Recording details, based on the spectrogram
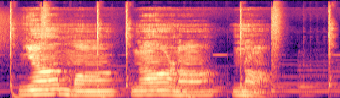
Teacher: ञ, म, ङ, ण, न नासिका की सहायता से बोले जाते हैं। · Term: नासिका स्थानीय वर्ण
